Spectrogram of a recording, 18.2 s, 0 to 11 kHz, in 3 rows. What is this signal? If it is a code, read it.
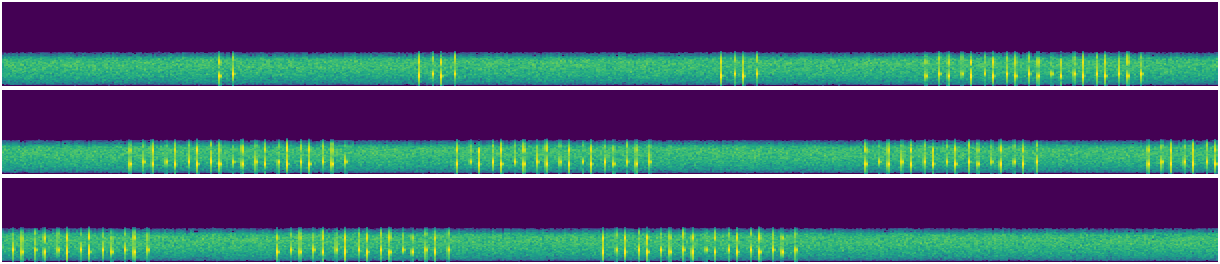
Pulse dialling, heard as clicks on a phone line, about 9 pulses a second, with phone line noise. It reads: 1 2 2 0 0 9 8 0 8 9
